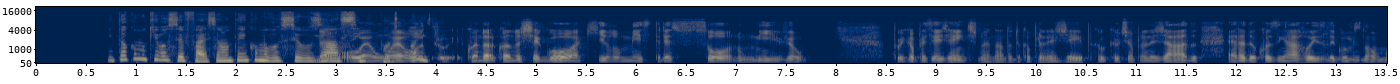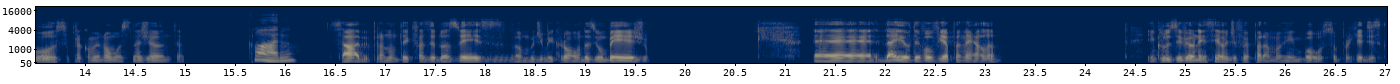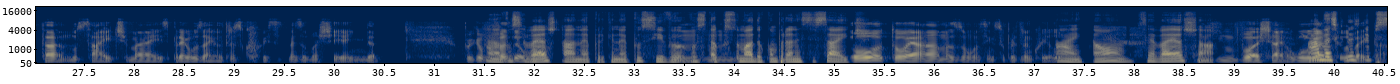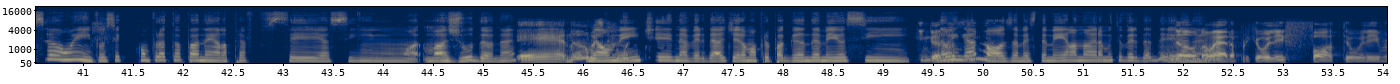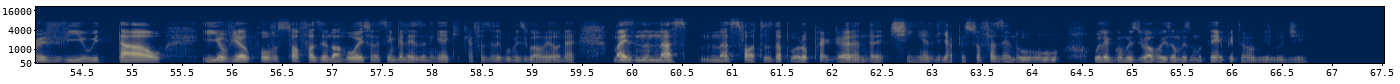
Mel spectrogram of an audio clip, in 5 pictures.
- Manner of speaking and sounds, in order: tapping; in English: "review"; "propaganda" said as "poropaganda"
- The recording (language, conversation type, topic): Portuguese, podcast, Como você organiza seu espaço em casa para ser mais produtivo?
